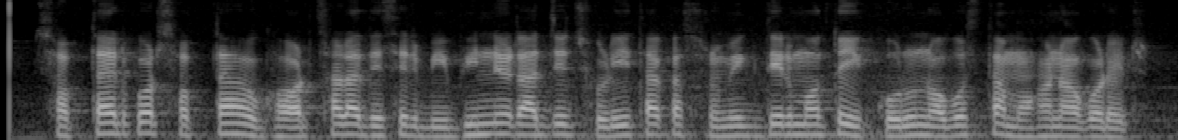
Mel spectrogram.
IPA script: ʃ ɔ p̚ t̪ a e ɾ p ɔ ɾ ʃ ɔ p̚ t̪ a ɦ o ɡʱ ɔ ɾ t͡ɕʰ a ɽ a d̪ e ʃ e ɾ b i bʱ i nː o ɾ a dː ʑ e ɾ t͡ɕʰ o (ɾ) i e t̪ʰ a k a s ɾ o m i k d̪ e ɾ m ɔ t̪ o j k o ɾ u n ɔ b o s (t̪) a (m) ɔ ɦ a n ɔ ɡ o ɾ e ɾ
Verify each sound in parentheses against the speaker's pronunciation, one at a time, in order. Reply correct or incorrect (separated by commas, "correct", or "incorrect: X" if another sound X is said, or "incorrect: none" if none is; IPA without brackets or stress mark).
incorrect: ɽ, incorrect: t̪ʰ, correct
